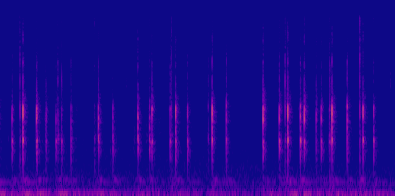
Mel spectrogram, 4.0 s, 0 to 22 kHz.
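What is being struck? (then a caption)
Plastic mechanical keyboard. Fingertips with long painted nails type fast on a small 44-key Epomaker TH40 mechanical keyboard with a hollow ABS plastic case, gasket-mounted PC plate, pink/mauve plastic keycaps and pink backlight. A rapid, uneven run of short, bright plastic clacks cuts off almost instantly, each with a hollow tonal ring around 1.2 kHz over a faint low hum.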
